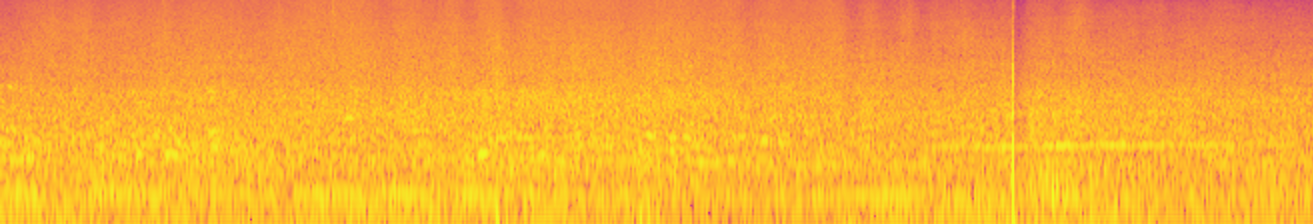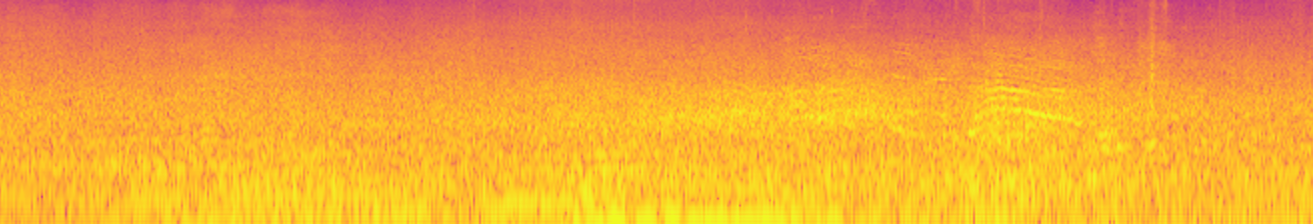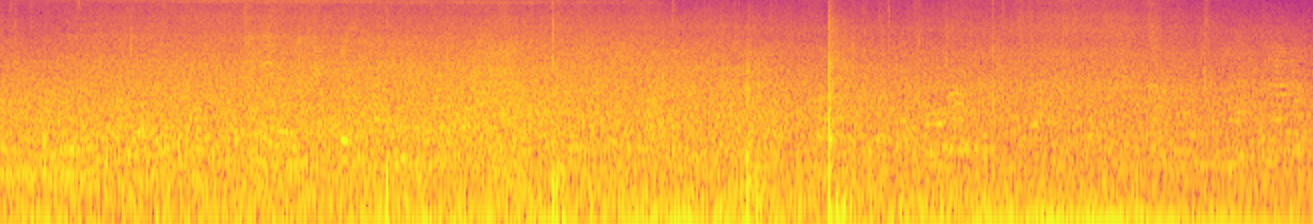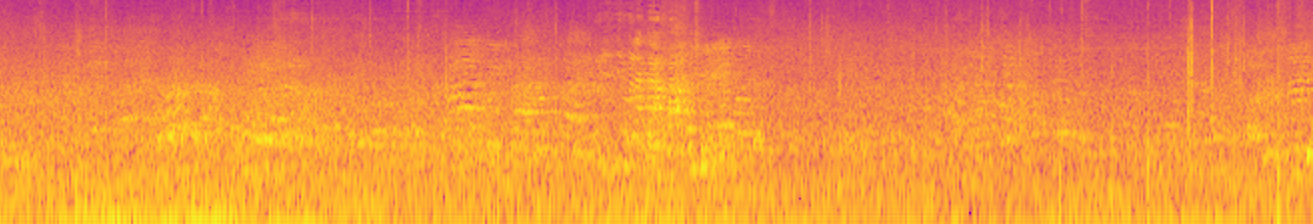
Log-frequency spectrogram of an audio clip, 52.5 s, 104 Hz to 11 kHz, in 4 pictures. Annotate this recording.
collab-20220510 PistesRoquetes Transit Humans Football Nice Complex
Urban Ambience Recording in collab with La Guineueta High School, Barcelona, April-May 2022. Using a Zoom H-1 Recorder.
Complex, Football, Humans, Nice, Transit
